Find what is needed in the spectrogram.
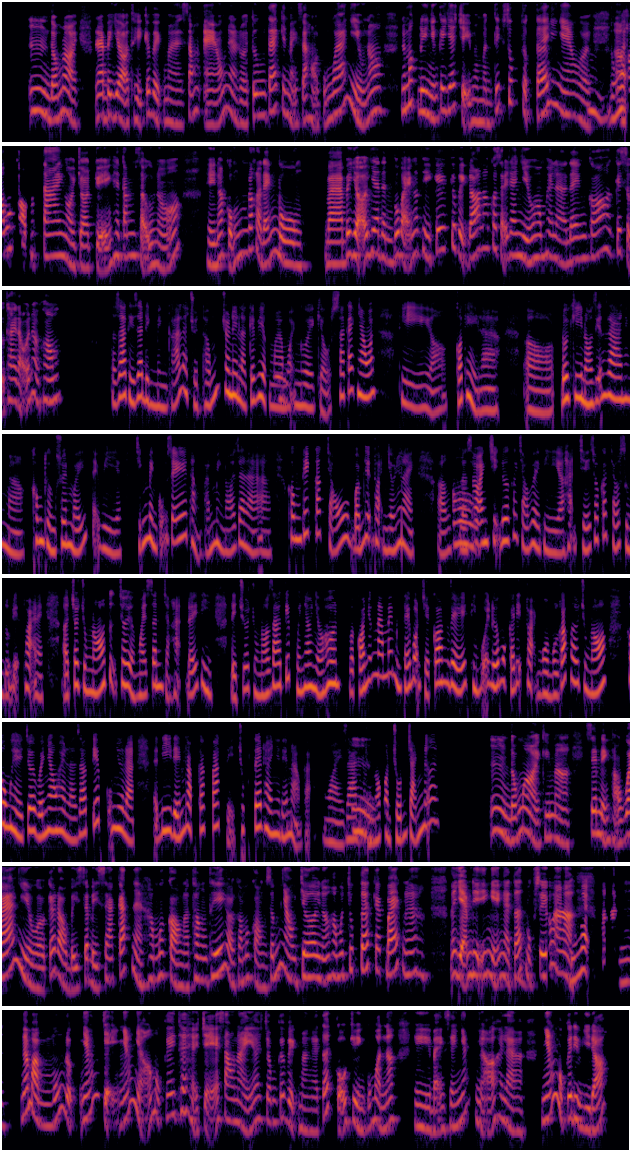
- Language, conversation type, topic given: Vietnamese, podcast, Bạn có thể kể về một kỷ niệm Tết gia đình đáng nhớ của bạn không?
- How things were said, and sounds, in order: tapping; other background noise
